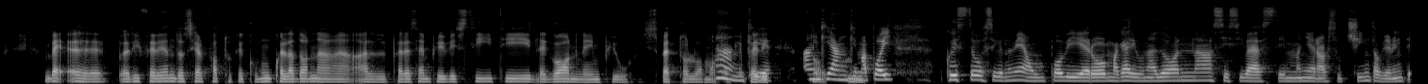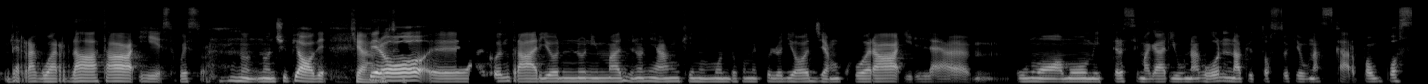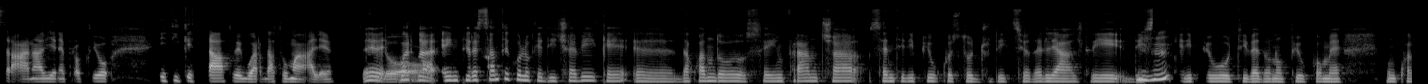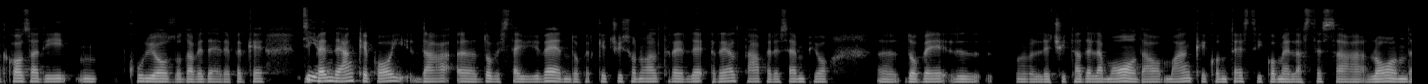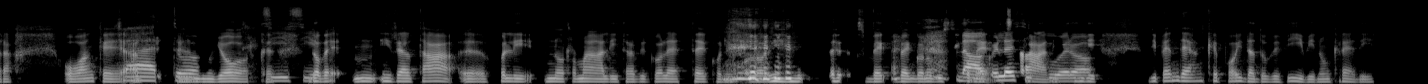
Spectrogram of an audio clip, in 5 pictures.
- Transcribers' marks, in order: teeth sucking; sigh; "proprio" said as "propio"; other noise; chuckle; laughing while speaking: "colori"; chuckle
- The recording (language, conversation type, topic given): Italian, podcast, Come definiresti il tuo stile personale in poche parole?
